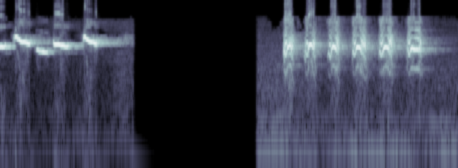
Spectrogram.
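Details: Small bird, recorded as training material for competition cage birds; three sharp downslurred whistles, a pause, then six harsh chirps repeated in a steady rhythm.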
